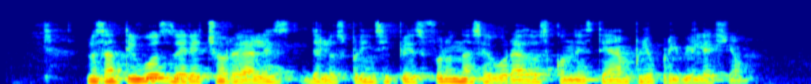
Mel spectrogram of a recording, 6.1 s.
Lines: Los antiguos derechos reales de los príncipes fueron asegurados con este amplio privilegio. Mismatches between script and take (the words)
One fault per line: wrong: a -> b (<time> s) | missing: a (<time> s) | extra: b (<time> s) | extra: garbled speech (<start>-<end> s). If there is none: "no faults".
no faults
